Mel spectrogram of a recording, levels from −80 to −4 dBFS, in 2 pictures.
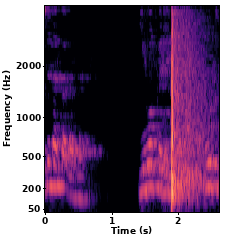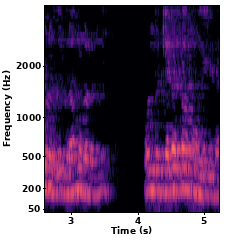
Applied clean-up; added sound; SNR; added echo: classical method WPE with log-MMSE.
